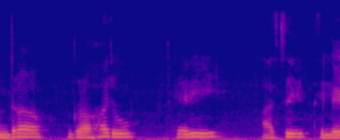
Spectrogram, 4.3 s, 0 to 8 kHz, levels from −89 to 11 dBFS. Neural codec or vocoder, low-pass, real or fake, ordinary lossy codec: codec, 44.1 kHz, 7.8 kbps, Pupu-Codec; 7.2 kHz; fake; none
